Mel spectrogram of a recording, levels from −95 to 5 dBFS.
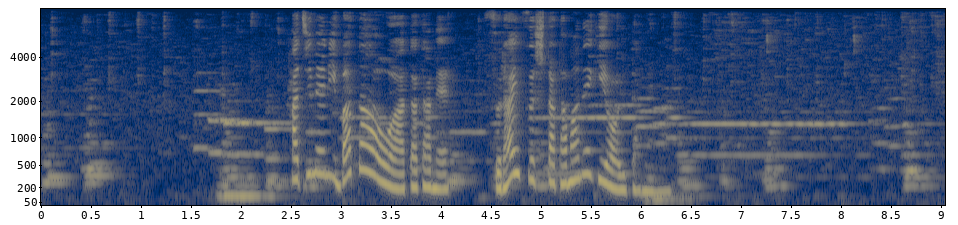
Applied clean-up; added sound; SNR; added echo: classical method log-MMSE.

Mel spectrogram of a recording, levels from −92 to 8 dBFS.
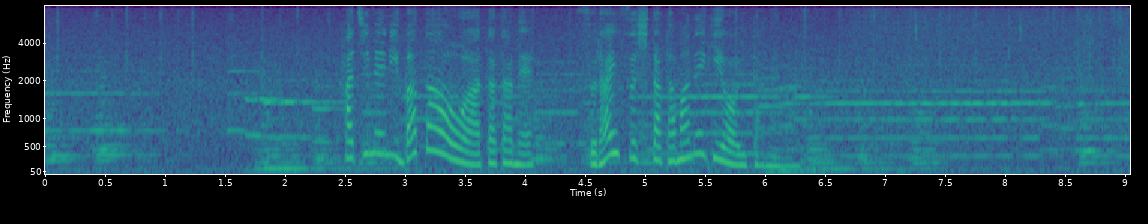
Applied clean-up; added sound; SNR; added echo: none; Rain; 14 dB; none.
